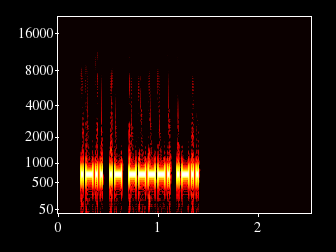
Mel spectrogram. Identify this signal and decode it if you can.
Morse code, heard as a keyed tone, about 52 wpm, 700 Hz. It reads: LA9L
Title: DXCC-100 Call Signs - 4 Characters - 50wpm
